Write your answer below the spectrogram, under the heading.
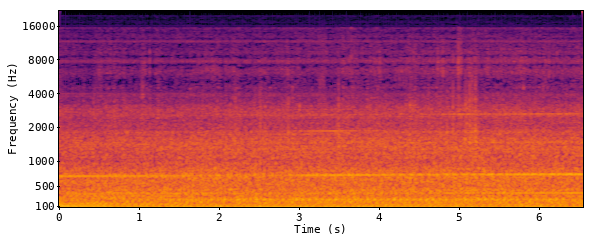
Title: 2012 Chevy Tahoe Making a whining noise wall accelerating anyone knows what this can be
